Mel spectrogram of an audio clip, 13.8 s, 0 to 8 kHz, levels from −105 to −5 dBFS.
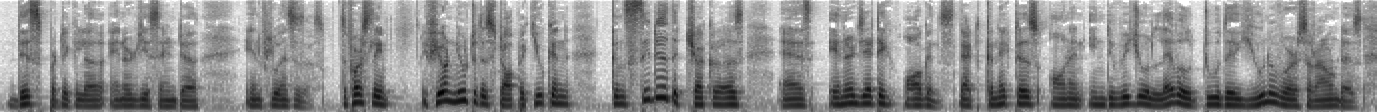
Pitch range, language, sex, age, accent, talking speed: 115-140 Hz, English, male, 30-49, Indian, 150 wpm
